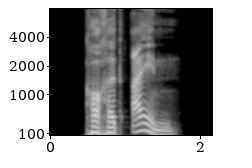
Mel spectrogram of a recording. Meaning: second-person plural subjunctive I of einkochen
- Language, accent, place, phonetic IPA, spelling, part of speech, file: German, Germany, Berlin, [ˌkɔxət ˈaɪ̯n], kochet ein, verb, De-kochet ein.ogg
